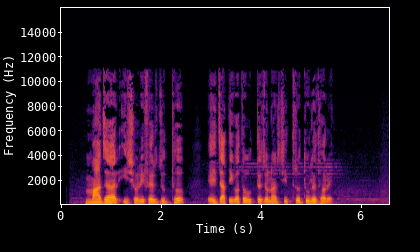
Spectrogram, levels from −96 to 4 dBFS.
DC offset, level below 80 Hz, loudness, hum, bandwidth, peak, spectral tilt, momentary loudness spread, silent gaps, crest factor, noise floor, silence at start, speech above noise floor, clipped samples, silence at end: under 0.1%; -64 dBFS; -20 LUFS; none; 11.5 kHz; 0 dBFS; -6.5 dB/octave; 10 LU; none; 20 dB; -55 dBFS; 0.5 s; 35 dB; under 0.1%; 1.15 s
